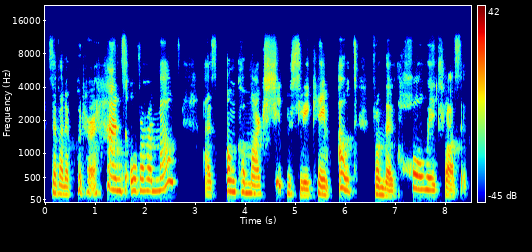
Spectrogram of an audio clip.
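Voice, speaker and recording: A woman's voice: mid-range voice, a little mellow, breathy edge. A woman reading a children's storybook aloud expressively.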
